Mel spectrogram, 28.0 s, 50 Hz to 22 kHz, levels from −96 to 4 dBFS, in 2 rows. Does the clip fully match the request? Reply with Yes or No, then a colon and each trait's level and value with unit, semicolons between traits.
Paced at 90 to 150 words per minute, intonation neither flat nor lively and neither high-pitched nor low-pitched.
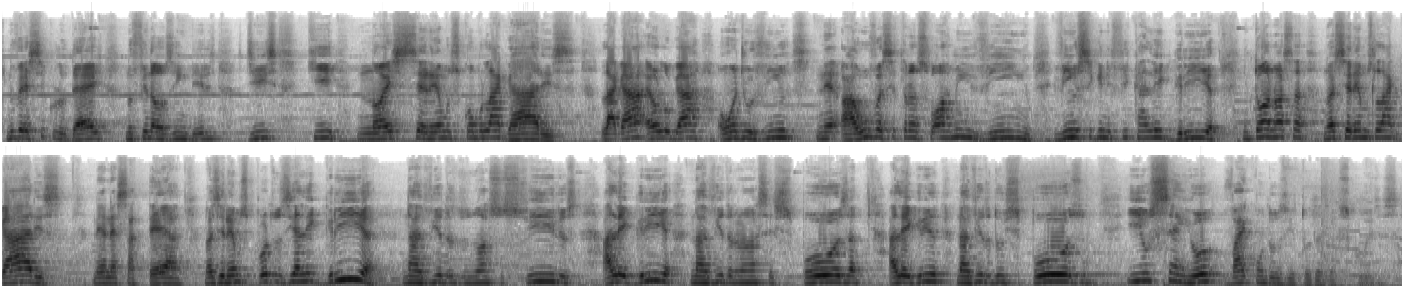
Yes: average, 140 wpm; average, 3.4 semitones; medium, 180 Hz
